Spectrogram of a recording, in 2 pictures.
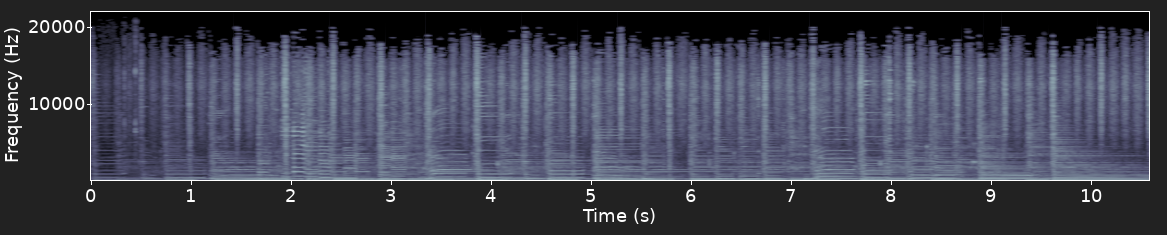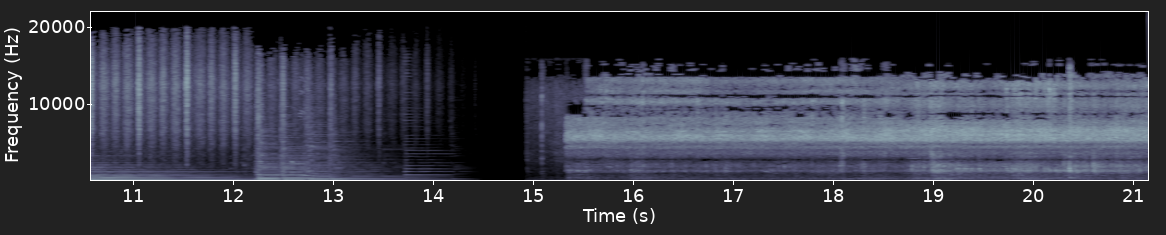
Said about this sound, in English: That was the sound of a Norfolk Southern rail bridge crashing into the Grand River in Brunswick, Missouri. It happened on a Tuesday, October 1st. A surge of drift came down the Grand River and built up on the piers.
